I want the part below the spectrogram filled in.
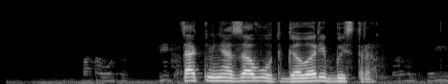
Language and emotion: Russian, angry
